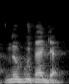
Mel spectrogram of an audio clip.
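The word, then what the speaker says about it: Nobunaga: Non, Nobusama. Non, non, non, non, Nobu. Euh, Naga. voilà. Nobu Naga, qui, était excellent.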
